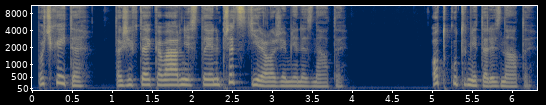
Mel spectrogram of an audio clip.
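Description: A guarded war photographer snaps and pushes back, as a woman reads her lines. Her voice stays mellow and dark even when she bristles, sharp and defensive in manner. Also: mid-range voice, lightly acted. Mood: agitated. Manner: defensive, snapping, agitated.

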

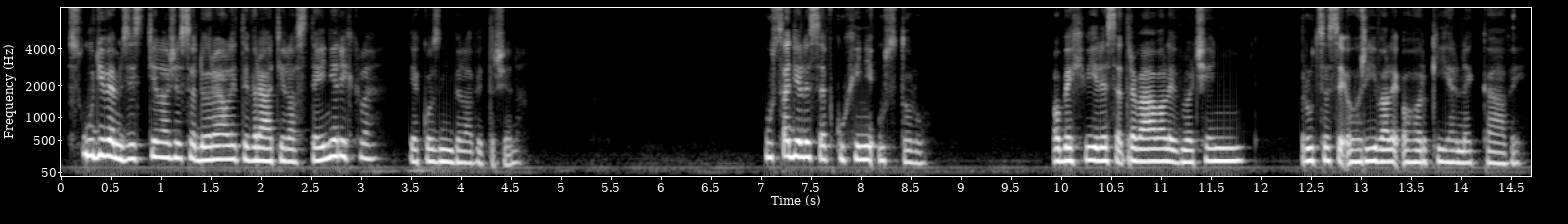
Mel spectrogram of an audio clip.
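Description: Woman narrating with a dark, mellow voice. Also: on the low side, steady tone, long pauses. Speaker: audiobook reader. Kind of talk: scripted narration.

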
